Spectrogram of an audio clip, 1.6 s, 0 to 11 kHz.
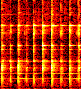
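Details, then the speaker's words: Stels Guepard 650/800/850 ATV CVT variator: sharp metallic clacks about six a second with the engine not running, the annoying crown knock; the fix is a two-tang BRP spring, with the crown hole drilled out to fit it. "всем привет сегодня хочу рассказать вам про стук короны и как его убрать вот этот стук который всех раздражает"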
